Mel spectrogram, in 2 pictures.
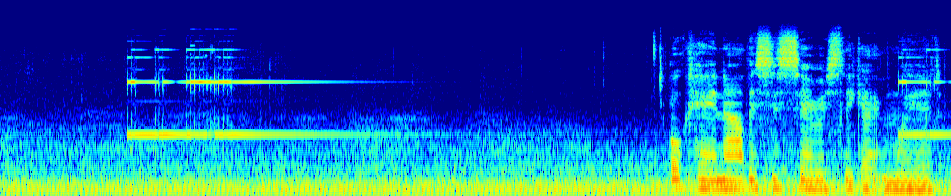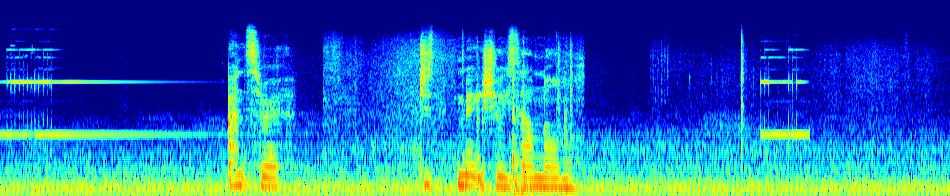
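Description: A mobile phone rings in a car.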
